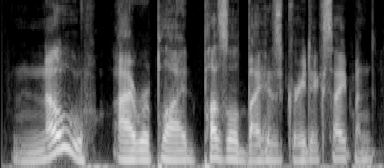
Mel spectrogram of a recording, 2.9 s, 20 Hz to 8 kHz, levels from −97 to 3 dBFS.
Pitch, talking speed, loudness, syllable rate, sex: 130 Hz, 165 wpm, -19 LUFS, 5.2 syllables/s, male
